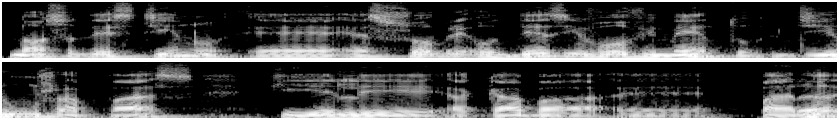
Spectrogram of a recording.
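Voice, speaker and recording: A man in his seventies with a Brazilian accent answering interview questions conversationally, in a halting way that repeats words. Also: mid-range voice, dark tone, slight background noise. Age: 70s. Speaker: interview guest, writer and engineer.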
